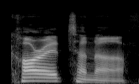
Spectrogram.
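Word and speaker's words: Kharitonov: So this guy, there's a fighter named Matt Mitrione and a fighter named Sergey Karitonov. – Good job. Well pronounced.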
